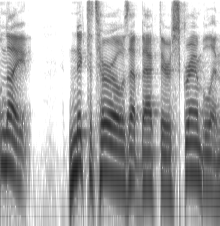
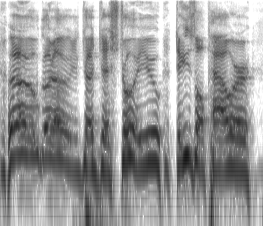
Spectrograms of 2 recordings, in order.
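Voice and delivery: high, loud Hulk Hogan-style promo yell; imitating Diesel; 8 semitones higher, 4 dB louder than usual. Mocking Diesel fumbling his promo, high hammed-up yell. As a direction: bellow it like a cartoon wrestling promo. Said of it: "He's like".

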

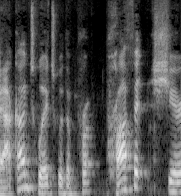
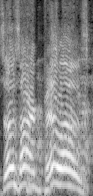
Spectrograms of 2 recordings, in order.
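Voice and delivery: high shouted movie quote; mock shout; 10 semitones higher, 10 dB louder than usual. Host shouting a movie quote for laughs, mock shout. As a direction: belt out the famous line in mock outrage.

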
